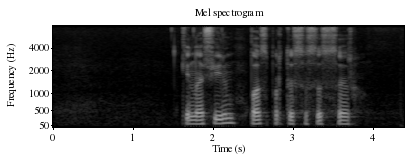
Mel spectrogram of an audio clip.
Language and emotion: Russian, neutral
